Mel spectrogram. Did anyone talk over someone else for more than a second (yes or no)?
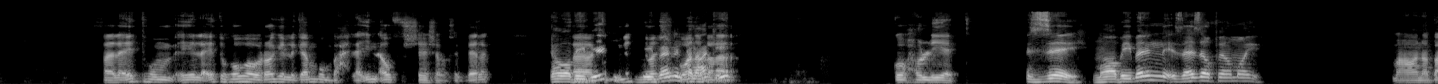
yes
